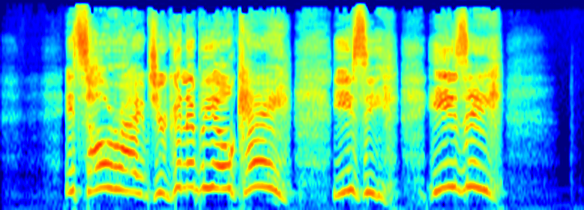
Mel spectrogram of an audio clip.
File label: revive friend loud, teen girl; player; survivor; voice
